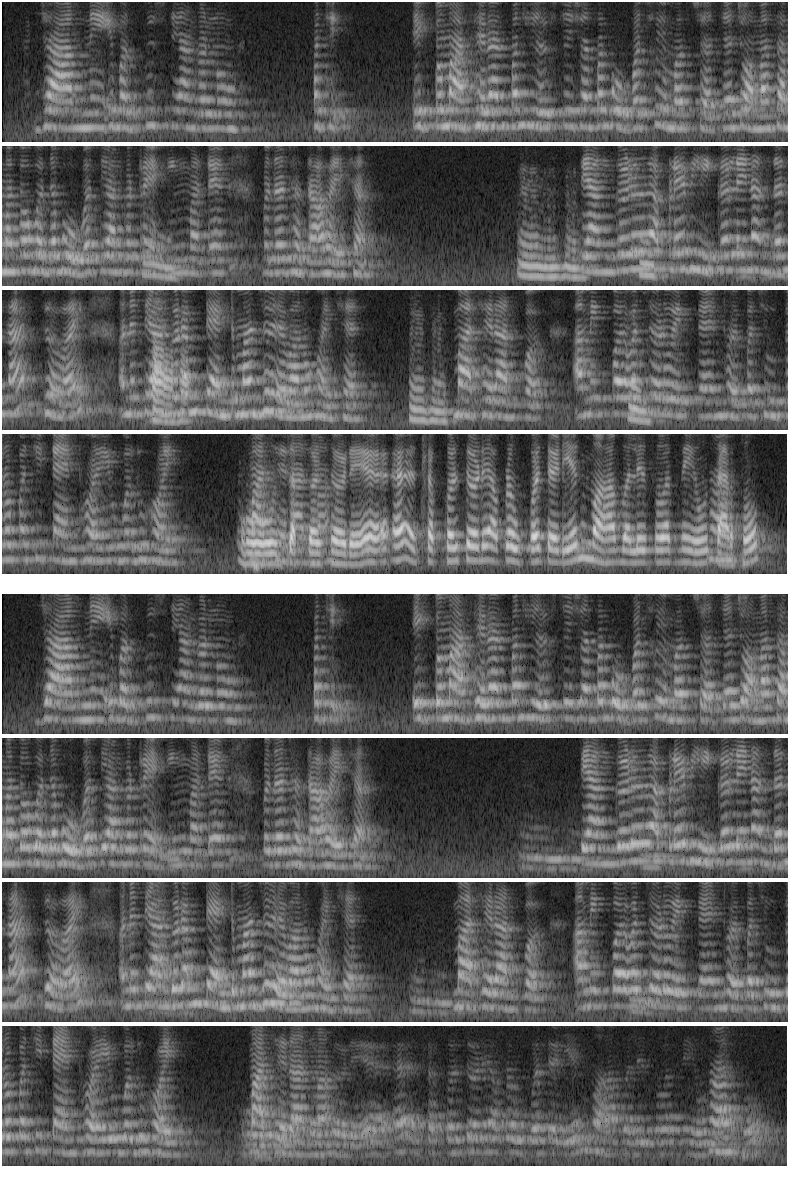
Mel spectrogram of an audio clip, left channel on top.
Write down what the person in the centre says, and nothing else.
જામ ને એ બધું જ ત્યાં આગળનું પછી એક તો માથેરાન પણ હિલ સ્ટેશન પણ બહુ જ ફેમસ છે. ત્યાં ચોમાસામાં તો બધા બહુ જ ત્યાં આગળ ટ્રેકિંગ
માટે બધા જતા હોય છે.
ત્યાં આગળ આપણેે
વિહિકલ લઈને અંદર ના જવાય. અને ત્યાં
આગળ
આમ ટેન્ટમાં જ રહેેવાનું હોય છે.
માથેરાન પર આમ એક પર્વત
ચડો એક ટેન્ટ હોય, પછી ઉતરો પછી ટેન્ટ હોય, એવું બધું હોય.
માથેરાનમાં
હા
